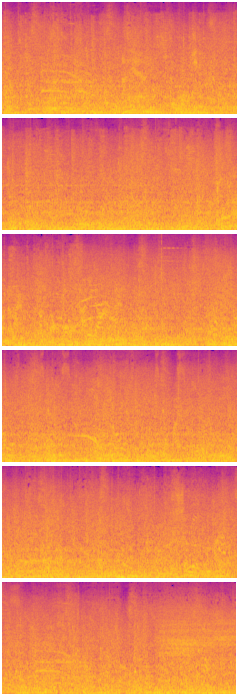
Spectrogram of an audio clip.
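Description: Weapons clash and magic spells burst in a busy, noisy battle.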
